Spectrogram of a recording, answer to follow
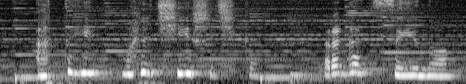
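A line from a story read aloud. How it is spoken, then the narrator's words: Laughing. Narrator (Russian): засмеялась я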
